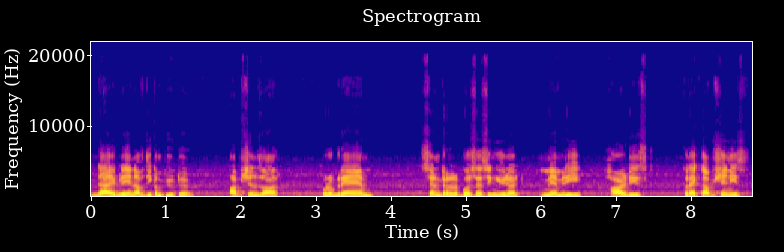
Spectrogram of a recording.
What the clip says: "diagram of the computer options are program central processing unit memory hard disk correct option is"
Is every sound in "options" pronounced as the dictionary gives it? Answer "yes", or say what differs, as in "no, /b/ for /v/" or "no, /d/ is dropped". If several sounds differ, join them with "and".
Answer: yes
